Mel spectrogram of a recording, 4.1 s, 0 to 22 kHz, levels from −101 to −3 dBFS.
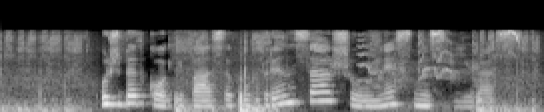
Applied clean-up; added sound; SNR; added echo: none; Squeak / Writing; 7 dB; none.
